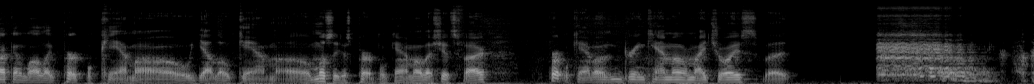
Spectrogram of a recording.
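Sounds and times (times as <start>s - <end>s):
speech: 0.0s - 8.0s, 9.4s - 10.3s
horse neighing: 8.8s - 10.3s.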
